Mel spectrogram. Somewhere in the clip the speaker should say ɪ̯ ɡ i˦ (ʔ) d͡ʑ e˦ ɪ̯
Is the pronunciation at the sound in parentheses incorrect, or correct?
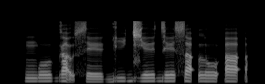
incorrect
